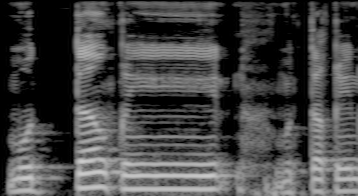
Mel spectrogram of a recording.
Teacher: لام کے اوپر بھی ہے اور تا کے اوپر بھی تشدید ہے، زور دینا ہے، قوف کو موٹا کرنا ہے اور یا مدہ کھینچنا ہے۔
